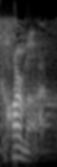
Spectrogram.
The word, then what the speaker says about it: CCRMA: That's spelled CCRMA, and it's pronounced Karma.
